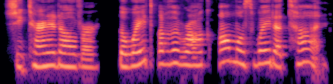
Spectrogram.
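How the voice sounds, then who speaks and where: A woman narrates a story in a high voice. She takes her time, reading at a slow, deliberate pace in the manner of an audiobook storyteller. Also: steady tone, gravelly. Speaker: author reading own book chapter.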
